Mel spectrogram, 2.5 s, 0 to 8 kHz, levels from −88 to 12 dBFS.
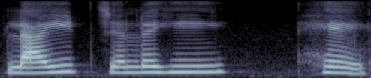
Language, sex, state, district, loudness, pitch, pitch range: Hindi, female, Madhya Pradesh, Bhopal, -18 LUFS, 230 Hz, 210-240 Hz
